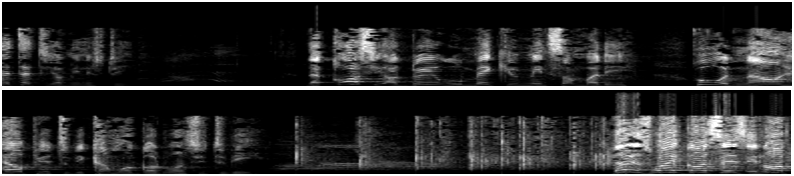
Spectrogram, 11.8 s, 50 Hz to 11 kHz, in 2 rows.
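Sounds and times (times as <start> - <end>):
speech: 0.0 - 1.2, 2.3 - 7.9, 10.5 - 11.8
audience clapping in scattered bursts: 8.1 - 11.8.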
